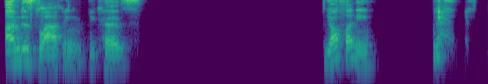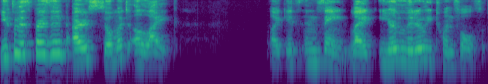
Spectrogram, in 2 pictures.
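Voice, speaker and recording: A woman's voice: medium pitch, animated, slow pace, pauses often, darkish tone. A woman giving a casual collective tarot reading to her viewers, chatty and slangy, laughing at her own remarks and filling her talk with "like.". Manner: chatty and slangy, with many "like" fillers. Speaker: tarot reader.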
